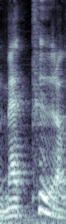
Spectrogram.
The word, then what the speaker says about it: mat: 우리는 mat라고 쓰지만, 예, 영어 발음할 때는 mat. 트 소리는 약하게 mat 이렇게 하시면 돼요.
